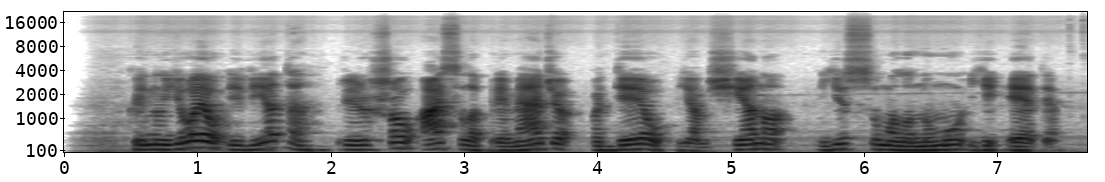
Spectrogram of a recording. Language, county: Lithuanian, Vilnius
